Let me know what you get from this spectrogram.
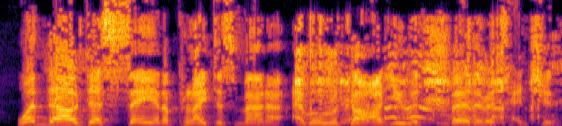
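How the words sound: It is said in a put-on Frodo voice.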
